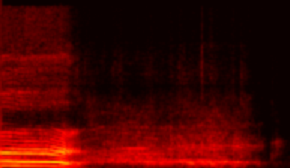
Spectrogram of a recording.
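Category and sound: crowd, standing audience applause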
